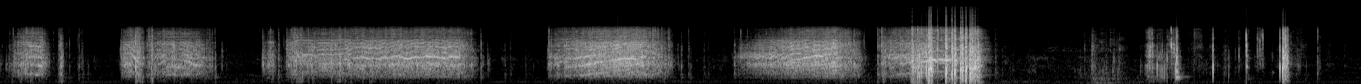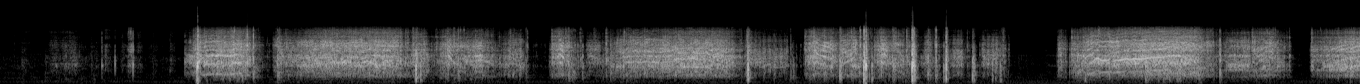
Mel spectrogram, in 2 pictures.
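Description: Small electric motor and gears of a 1980s corded six-wheel toy RC truck whirring in stop-start bursts of one to three seconds. There is a sharp knock about nine seconds in, then a few seconds of scattered clicks and knocks before the motor runs again.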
